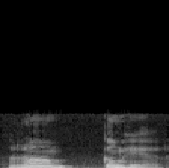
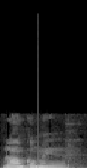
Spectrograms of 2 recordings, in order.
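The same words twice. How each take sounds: First: There is a short pause after Ram. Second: Ram runs straight into come here.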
